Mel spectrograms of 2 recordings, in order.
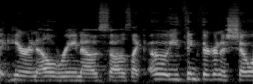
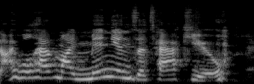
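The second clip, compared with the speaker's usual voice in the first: put-on angry, pitched-up mock-mad scream; 6 semitones higher than usual. A parent retells her youngest son screaming at another child mid-fight: imitating an angry scream. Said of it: "got real mad and screamed at Aiden".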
